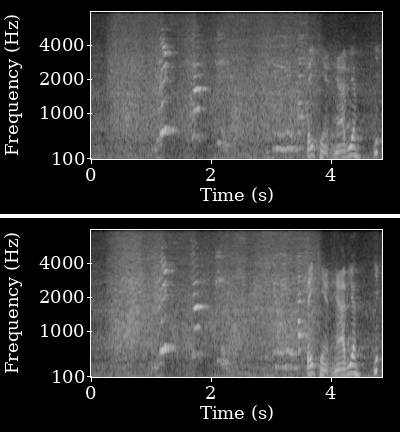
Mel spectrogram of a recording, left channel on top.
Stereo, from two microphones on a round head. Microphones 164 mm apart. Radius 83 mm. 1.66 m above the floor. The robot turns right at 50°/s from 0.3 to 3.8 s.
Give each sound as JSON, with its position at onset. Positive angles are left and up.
{"t": 1.0, "sound": "a shout", "side_deg": 5, "distance_m": 7.5}
{"t": 3.6, "sound": "a man speaking", "side_deg": -60, "distance_m": 1.0}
